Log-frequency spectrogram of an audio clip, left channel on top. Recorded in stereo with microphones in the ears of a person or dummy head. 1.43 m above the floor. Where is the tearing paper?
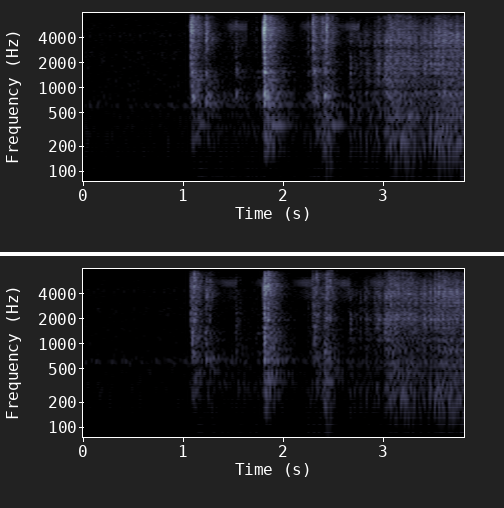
5° right (ahead or behind), 3 m.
